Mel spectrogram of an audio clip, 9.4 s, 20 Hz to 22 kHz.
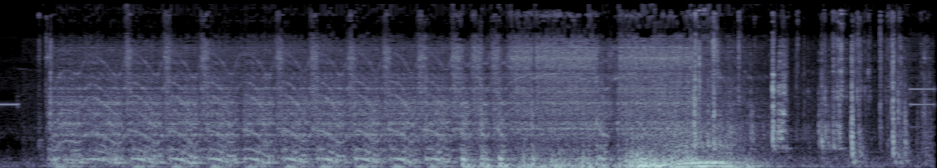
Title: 2007 Subaru Forester 2.5XS extreme cold hard start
